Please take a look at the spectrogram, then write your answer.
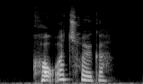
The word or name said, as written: kobbertrykker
